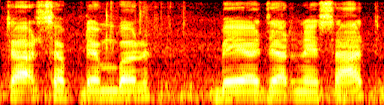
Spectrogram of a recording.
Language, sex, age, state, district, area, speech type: Gujarati, male, 18-30, Gujarat, Surat, urban, spontaneous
